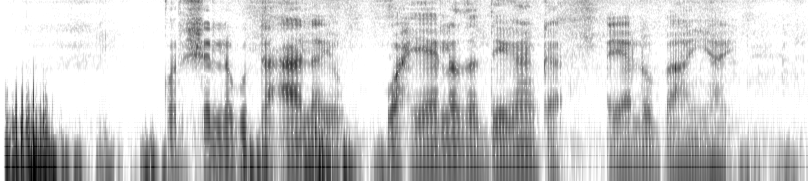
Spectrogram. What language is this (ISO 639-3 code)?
som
